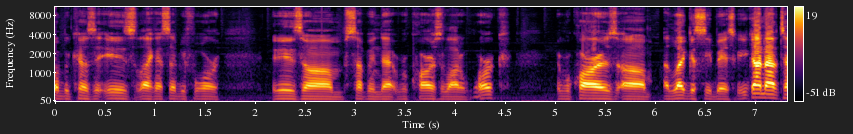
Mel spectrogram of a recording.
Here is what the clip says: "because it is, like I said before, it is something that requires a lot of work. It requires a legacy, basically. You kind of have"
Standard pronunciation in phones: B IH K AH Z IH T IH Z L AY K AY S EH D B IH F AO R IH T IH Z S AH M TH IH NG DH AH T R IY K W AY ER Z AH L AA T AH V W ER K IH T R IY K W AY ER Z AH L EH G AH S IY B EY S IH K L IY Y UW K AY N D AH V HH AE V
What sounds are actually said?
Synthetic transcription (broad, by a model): B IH K AH Z IH T IH Z L AY K AY S EH D B IH F AO R IH T IH Z S AH M TH IH NG DH AH T R IY K W AY ER Z AH L AA T AH V W ER K IH T R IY K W AY ER Z AH L EH G AH S IY B EY S IH K L IY Y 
